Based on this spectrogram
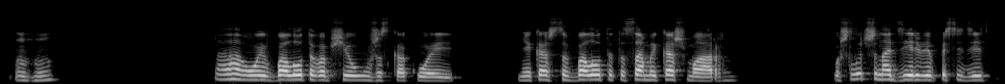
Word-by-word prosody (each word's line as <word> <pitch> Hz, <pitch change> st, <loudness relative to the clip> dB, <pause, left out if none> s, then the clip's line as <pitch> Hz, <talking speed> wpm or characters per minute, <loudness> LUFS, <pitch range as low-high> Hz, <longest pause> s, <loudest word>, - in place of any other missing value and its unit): Мгм. 195 Hz, +3 st, -12 dB, 1.6 s
А, 235 Hz, 0 st, +1 dB
ой! 210 Hz, -1 st, +2 dB
В 190 Hz, -, -13 dB
болото! 220 Hz, +1 st, +5 dB
Вообще 205 Hz, +1 st, -2 dB
ужас 195 Hz, -2 st, -3 dB
какой! 180 Hz, -, -4 dB, 0.6 s
Мне 190 Hz, +1 st, -7 dB
кажется, 215 Hz, +1 st, -1 dB
в 185 Hz, -, -16 dB
болото- 220 Hz, +1 st, +4 dB
это 210 Hz, -, -9 dB
самый 210 Hz, -1 st, +2 dB
кошмар. 185 Hz, -6 st, 0 dB, 1.1 s
Уж -, -, -10 dB
лучше 255 Hz, +1 st, -3 dB
на 230 Hz, -1 st, +3 dB
дереве 430 Hz, -, +2 dB
посидеть. 405 Hz, -1 st, -5 dB
215 Hz, 120 wpm, -20 LUFS, 195-230 Hz, 1.6 s, болото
